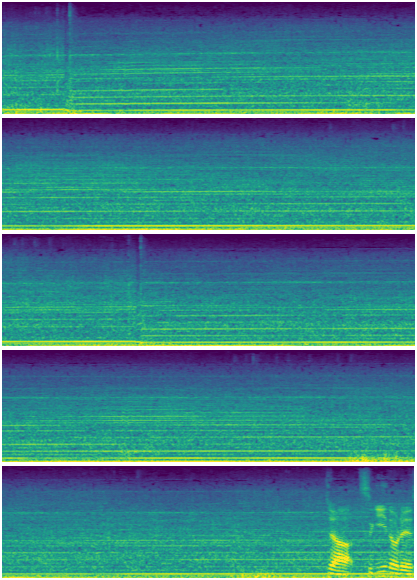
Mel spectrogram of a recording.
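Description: A racing car engine drones steadily and rises in pitch as it speeds up, dropping at each gear change.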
